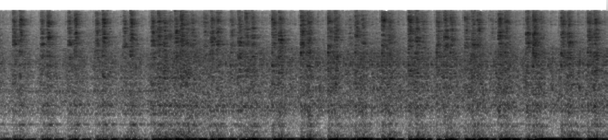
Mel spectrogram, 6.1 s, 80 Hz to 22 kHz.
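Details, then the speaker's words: Original-paint 1966 Triumph twin idling with an even, steady low thump and regular beat, no misses or knocks; the bike starts and runs well and the oil checks out good. "okay at this point the bike starts runs sounds great oils all check out good"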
